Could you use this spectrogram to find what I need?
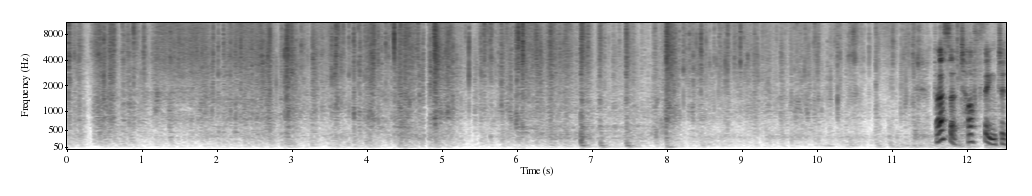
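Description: Paper rustles and crinkles as hands fold and smooth it.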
